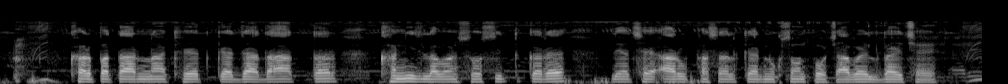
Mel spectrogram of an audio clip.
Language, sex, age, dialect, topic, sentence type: Maithili, male, 18-24, Angika, agriculture, statement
